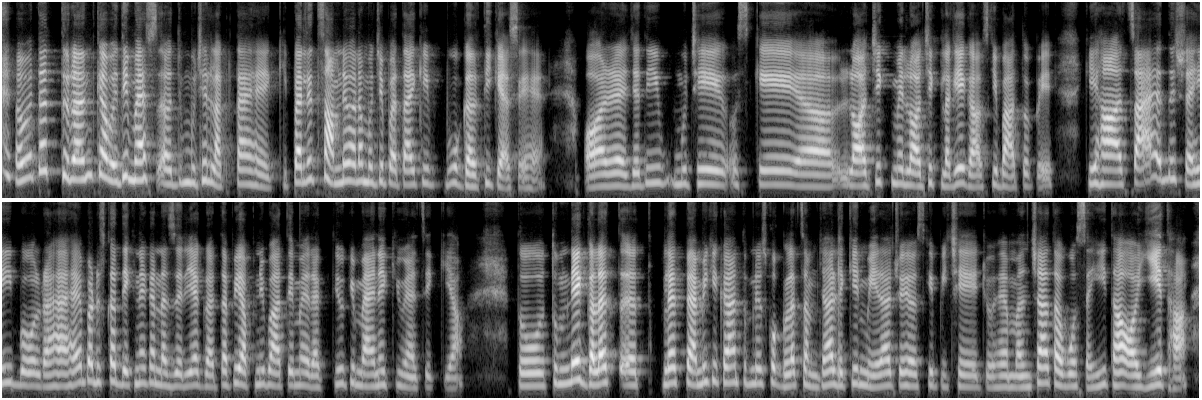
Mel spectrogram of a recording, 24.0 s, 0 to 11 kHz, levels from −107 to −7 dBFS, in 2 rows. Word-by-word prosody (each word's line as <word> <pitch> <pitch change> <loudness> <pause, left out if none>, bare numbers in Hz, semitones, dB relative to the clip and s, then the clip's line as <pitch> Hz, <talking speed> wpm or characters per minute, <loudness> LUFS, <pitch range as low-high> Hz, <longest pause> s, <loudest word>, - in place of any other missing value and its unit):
अ, - - +2
मतलब 360 +9 +2
तुरंत 335 +1 +5
का 375 -3 +7
वही 285 -2 +2
थी 370 - +3
मैस 315 0 +4 0.3
मुझे 270 +3 -5
लगता 245 -1 -2 0.2
है 195 -3 -1
कि 200 +4 -23
पहले 275 +4 +5
तो 325 0 -15
सामने 265 +3 +4
वाला 295 0 +1
मुझे 275 0 -4
पता 240 -3 -1
है 230 - +3
कि, 255 +2 -8 0.2
वो 265 +1 -7
गलती 210 +4 0
कैसे - - -1
है? - - -9 0.4
और 200 +2 +3 0.3
यदि 260 +5 -5 0.2
मुझे 245 +1 -4 0.3
उसके 235 +1 -3 0.3
अ, 200 -1 +2 0.2
लॉजिक 215 +5 +3
में 250 -1 -3
लॉजिक 230 +3 0
लगेगा, 245 +6 +2
उसकी 235 - -9
बातों 210 -1 -3
पे - - -7 0.4
कि 255 - -2
हाँ, 240 -1 +6
शायद 295 +7 +1
सही 250 -1 -2
बोल 215 -2 -4
रहा 205 +1 +1
है 250 - +1
बट 290 - +1
उसका 285 +2 -2
देखने 250 0 -4
का 260 - -2
नज़रिया 215 -1 -3
गलत 205 -3 -6
है, - - +1
तभी 255 +3 -1
अपनी 235 +1 -1
बातें 220 -1 -1
मैं 220 -1 -5
रखती 190 +4 -8
हूँ 250 - -10
कि 265 - -7
मैंने 210 +1 0
क्यों 225 -2 -15
ऐसे 180 - -8
किया। 360 - -11 0.6
तो 215 0 -2
तुमने 260 +5 +8
गलत 250 +2 +6
अ, 225 - +1 0.3
गलतफ़हमी 255 0 +3
के 295 - -6
कारण 265 0 +2
तुमने 250 -1 -8
उसको 250 +2 -4
गलत 215 +1 -3
समझा 220 -1 -2
लेकिन 235 +2 -5
मेरा 205 +1 -1
जो 220 0 -6
है 215 -1 0
उसके 210 +2 -11
पीछे 200 -1 -6
जो 185 - -10
है 195 - -2
मंशा 195 +8 +1
था, 235 - +4
वो 210 0 -5
सही 205 +4 -9
था, 220 0 +7
और 195 -1 +3
ये 225 +4 +7
था - - +1
235 Hz, 220 wpm, -25 LUFS, 210-265 Hz, 0.6 s, तुमने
